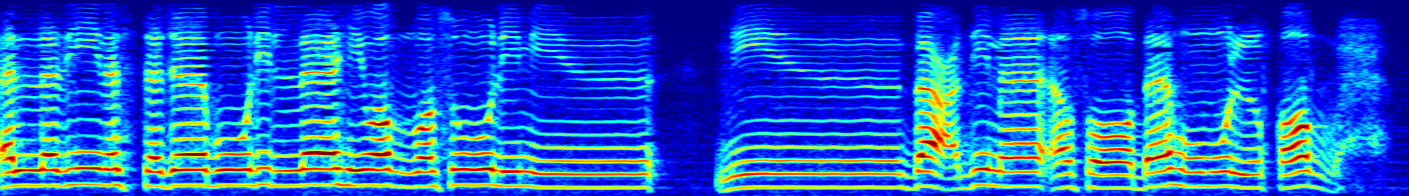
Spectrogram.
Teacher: انطقها مع الاخفاء بيبقى فيه انفراج يسير بين الشفتين · Term: حكم الاقلاب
